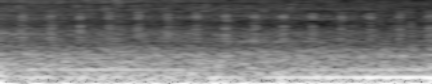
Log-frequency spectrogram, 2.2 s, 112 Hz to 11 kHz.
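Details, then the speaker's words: 1991 BMW E31 850i V12 idling cold, with a fast light top-end tick over the smooth hum; owner suspects the lifters or possibly low oil, unconfirmed. "But you can probably also hear it's got some top end tick. These are not unknown to have some issues with the lifters."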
